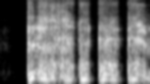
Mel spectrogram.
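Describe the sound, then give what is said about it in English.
Someone clears their throat in four quick, raspy bursts, one long rasp followed by three shorter ones. The sound is loud, with no talking around it. “Okay, everybody's clearing their throats, and I'm clearing my throat.”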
